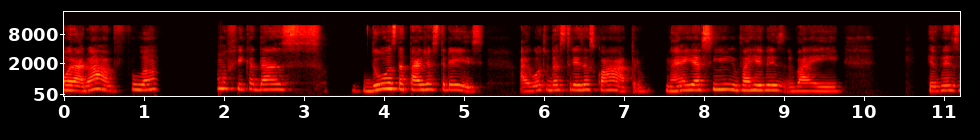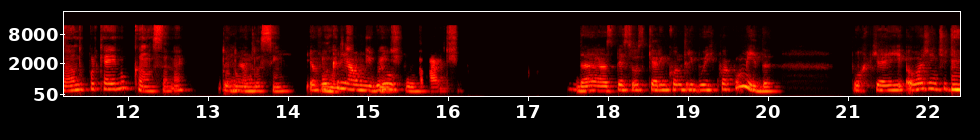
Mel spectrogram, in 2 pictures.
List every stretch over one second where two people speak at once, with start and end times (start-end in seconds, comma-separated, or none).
14.2-15.7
